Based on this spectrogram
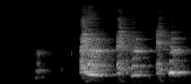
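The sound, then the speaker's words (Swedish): A soft throat sound, then three quick, harsh coughs in a row, fairly loud, with no talking around them. “Så att om ni hör någon som klickar lite på en dator. På knapparna så här. Eller kanske hostar eller något.”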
